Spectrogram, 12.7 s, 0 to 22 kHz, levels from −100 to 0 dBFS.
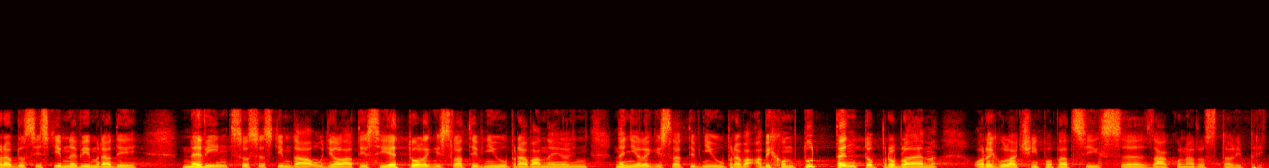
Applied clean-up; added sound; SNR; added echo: none; none; none; none.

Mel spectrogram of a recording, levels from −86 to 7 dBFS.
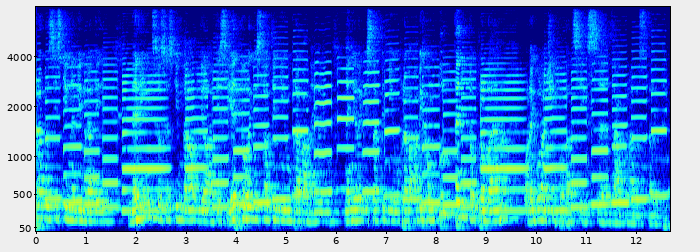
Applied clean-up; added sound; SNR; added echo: none; Wind instrument, woodwind instrument; 0 dB; reverberation time 0.9 s.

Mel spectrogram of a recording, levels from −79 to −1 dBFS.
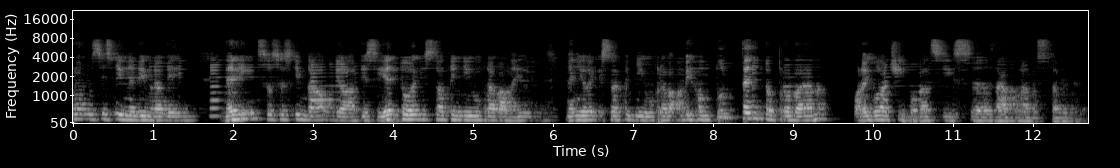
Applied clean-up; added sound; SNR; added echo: neural mask model DeepFilterNet 3.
